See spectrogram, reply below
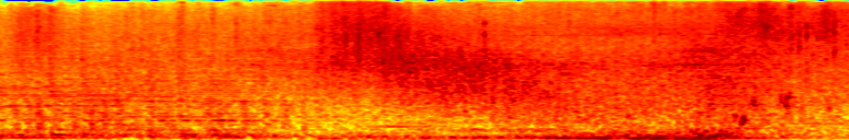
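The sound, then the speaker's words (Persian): Heavy rain pours down steadily in a dense, hissing wash that swells louder midway, with a low rumble underneath and no voices. “باران شدید لایه نازک خاک را از بین می برد.”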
